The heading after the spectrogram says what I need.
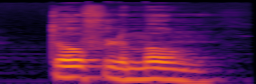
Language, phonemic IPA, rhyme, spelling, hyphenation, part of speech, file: Dutch, /ˌtoː.fə.ləˈmoːn/, -oːn, tofelemoon, to‧fe‧le‧moon, noun / adjective, Nl-tofelemoon.ogg
- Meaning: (noun) Roman Catholic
